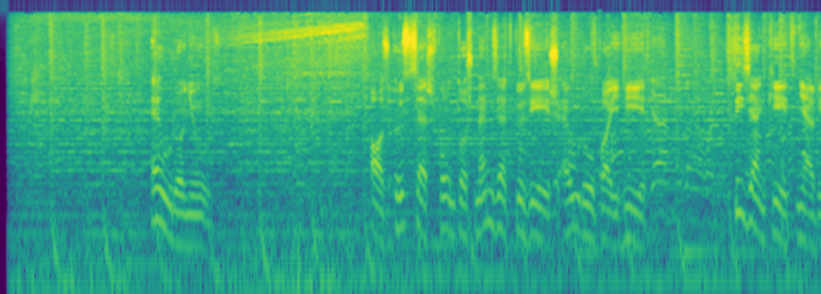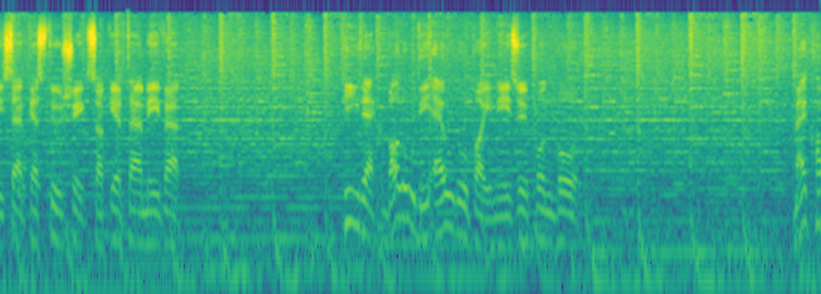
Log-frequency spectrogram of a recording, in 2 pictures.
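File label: Hungarian, Broadcast; GoLocalise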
